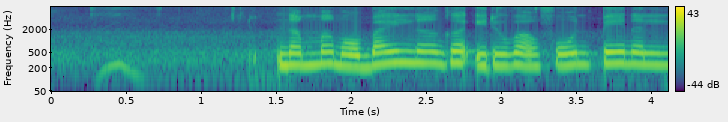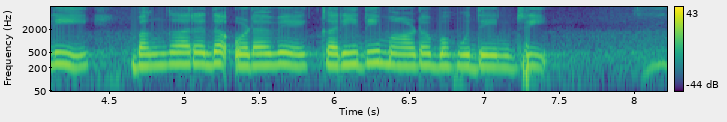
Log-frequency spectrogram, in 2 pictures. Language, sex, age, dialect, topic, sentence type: Kannada, female, 25-30, Central, banking, question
